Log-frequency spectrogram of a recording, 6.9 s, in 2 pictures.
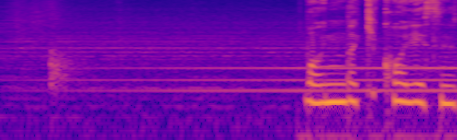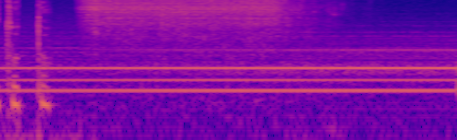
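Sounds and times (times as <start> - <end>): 
speech: 2.3 - 4.4
water running in a bathroom sink: 4.0 - 5.9.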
